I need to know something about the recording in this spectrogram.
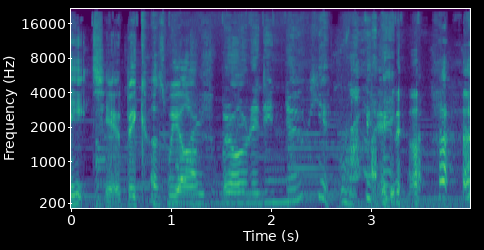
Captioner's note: laughs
